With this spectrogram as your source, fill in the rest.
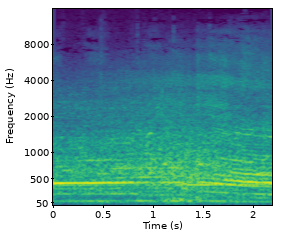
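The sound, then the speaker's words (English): Roar of a Cadillac race car passing by during a sports-car endurance race alongside LMP2 and Ferrari entries: a loud, steady engine drone with a sustained tone, holding an even level throughout. “As the Cadillac goes by”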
